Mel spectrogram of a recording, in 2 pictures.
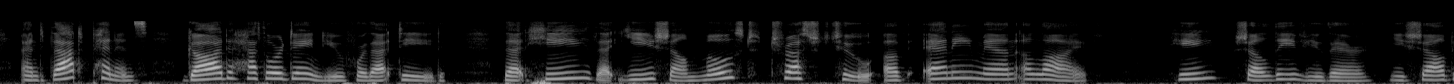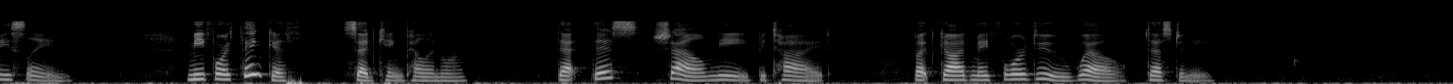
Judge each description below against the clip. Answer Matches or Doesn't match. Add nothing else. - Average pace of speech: Doesn't match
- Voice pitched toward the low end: Doesn't match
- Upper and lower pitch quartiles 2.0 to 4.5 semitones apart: Doesn't match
